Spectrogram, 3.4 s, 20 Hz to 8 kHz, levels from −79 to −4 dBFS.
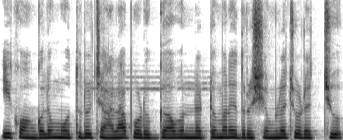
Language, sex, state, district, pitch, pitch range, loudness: Telugu, female, Andhra Pradesh, Guntur, 190 Hz, 185-195 Hz, -12 LUFS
